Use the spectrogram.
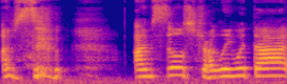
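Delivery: crying, tearful speech through tears. Speaker talking through a painful past, crying like an idiot. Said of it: "because I'm crying like an idiot".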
